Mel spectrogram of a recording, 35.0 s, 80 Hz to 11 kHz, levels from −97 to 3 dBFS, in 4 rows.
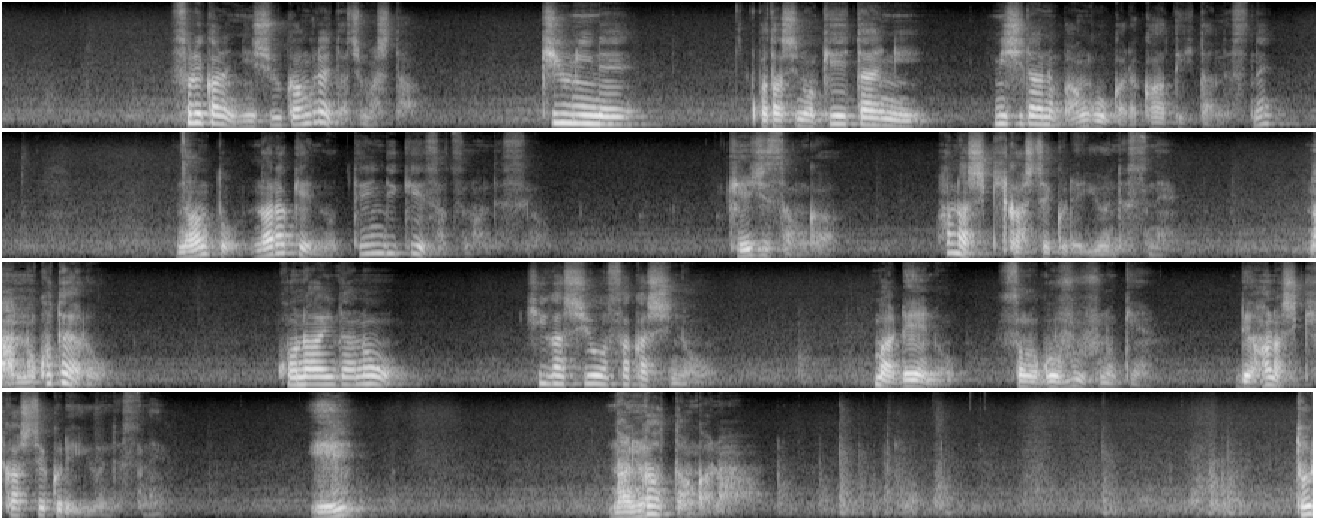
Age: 40-59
